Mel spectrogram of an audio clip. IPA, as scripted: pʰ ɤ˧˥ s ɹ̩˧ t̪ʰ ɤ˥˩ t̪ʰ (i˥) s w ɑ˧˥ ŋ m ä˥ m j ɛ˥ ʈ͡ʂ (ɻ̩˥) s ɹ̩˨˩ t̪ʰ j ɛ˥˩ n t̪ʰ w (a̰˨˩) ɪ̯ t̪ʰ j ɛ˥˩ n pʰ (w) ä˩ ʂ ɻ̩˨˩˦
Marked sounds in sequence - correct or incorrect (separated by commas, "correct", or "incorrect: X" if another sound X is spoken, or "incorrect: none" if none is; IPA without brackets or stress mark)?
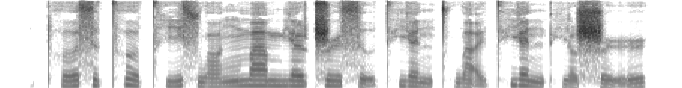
incorrect: i˧˥, correct, correct, incorrect: j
